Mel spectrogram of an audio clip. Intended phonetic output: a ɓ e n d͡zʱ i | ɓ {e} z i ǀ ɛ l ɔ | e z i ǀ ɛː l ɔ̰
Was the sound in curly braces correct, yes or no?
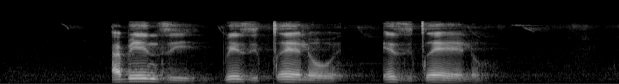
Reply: yes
